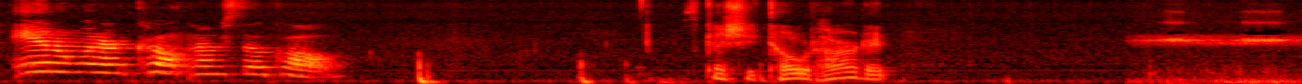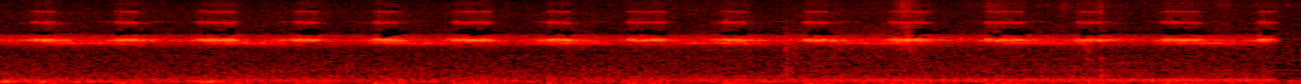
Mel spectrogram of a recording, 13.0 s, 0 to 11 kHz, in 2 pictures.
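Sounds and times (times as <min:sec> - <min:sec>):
cricket chirping: 0:05.7 - 0:13.0.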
